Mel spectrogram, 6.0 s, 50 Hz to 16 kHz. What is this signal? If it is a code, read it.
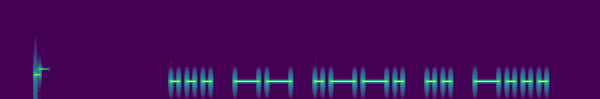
Morse code, heard as a keyed tone, about 15 wpm, 700 Hz. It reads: SMPIB
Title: Code Groups - 5 Letters - 15wpm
